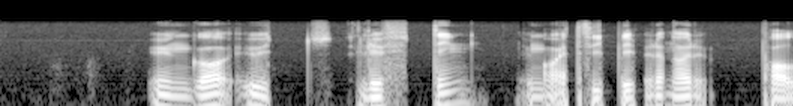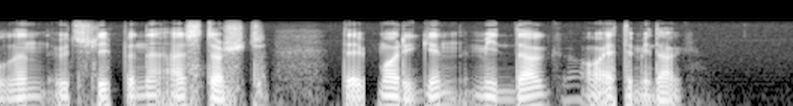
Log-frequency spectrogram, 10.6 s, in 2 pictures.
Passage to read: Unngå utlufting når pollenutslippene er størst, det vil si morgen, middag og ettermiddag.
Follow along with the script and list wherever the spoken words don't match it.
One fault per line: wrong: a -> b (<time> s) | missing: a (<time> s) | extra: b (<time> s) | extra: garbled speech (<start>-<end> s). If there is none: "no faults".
extra: garbled speech (3.5-4.4 s)
missing: vil si (7.7 s)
